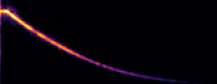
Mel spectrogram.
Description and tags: Basic High pitch Tone edited to drop lower pitch then to fade.
Audacity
